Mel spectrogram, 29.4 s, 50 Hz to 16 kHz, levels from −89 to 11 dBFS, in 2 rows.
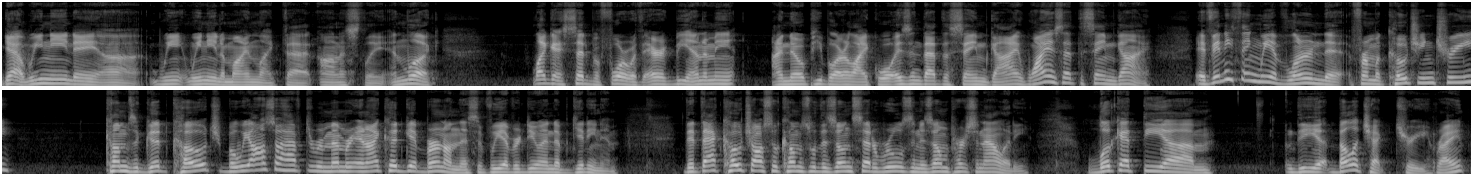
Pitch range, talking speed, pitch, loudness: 135-190 Hz, 200 wpm, 160 Hz, -22 LUFS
